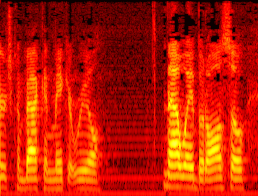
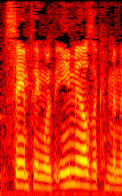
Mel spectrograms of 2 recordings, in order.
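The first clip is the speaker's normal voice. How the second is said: usual speaking voice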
